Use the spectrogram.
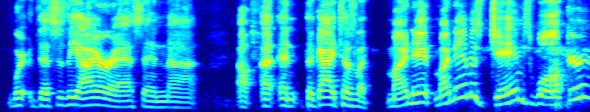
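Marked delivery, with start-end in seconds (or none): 3.9-6.0 put-on big, heavy Indian accent, higher pitch. Describing phone scammers posing as the IRS, quoting the caller in a thick Indian accent. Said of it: "Big thick Indian accent".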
